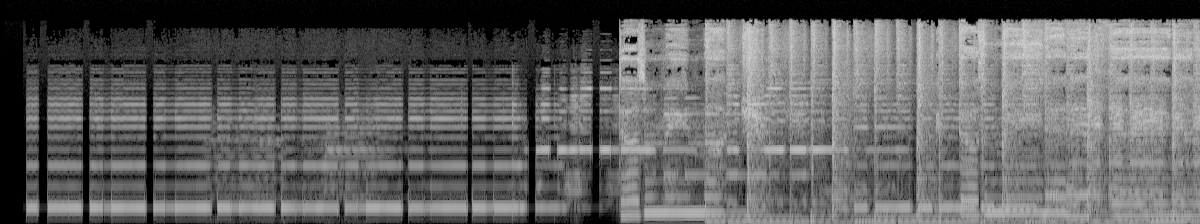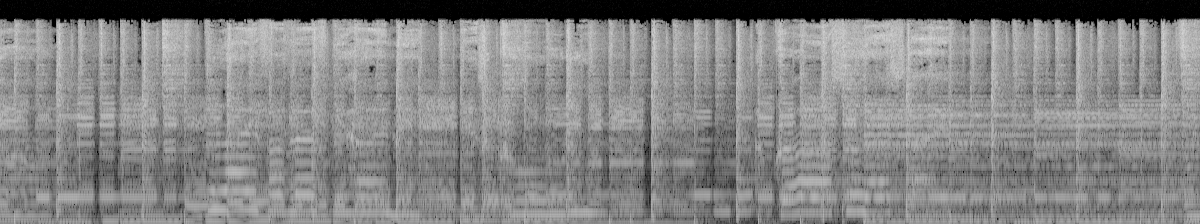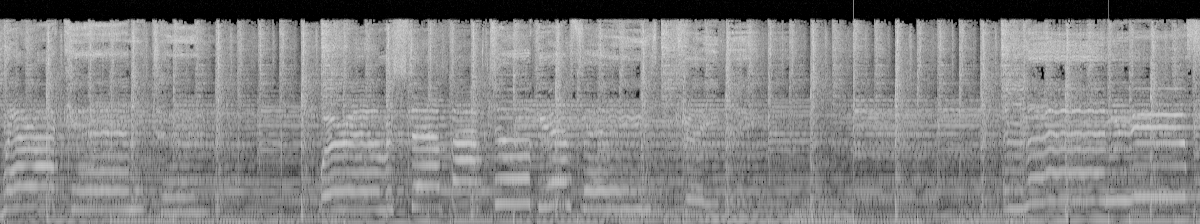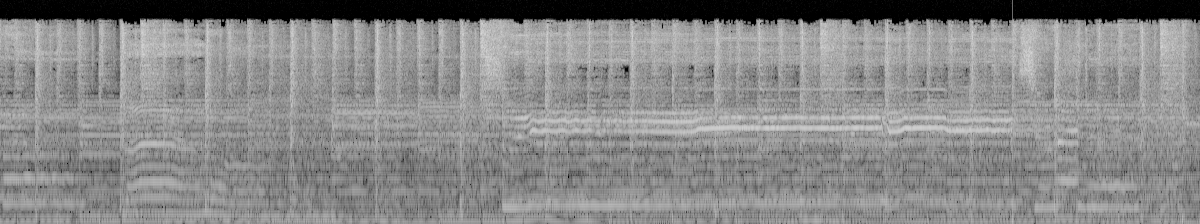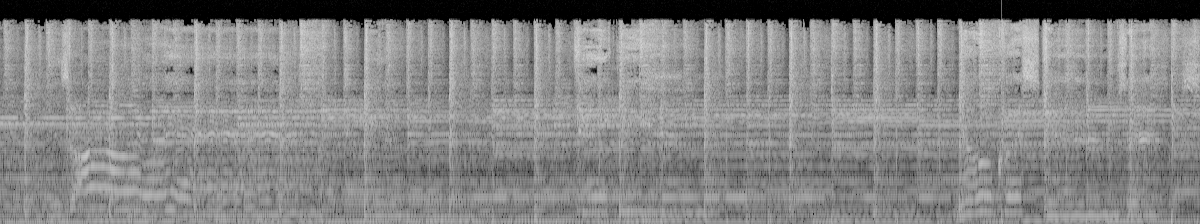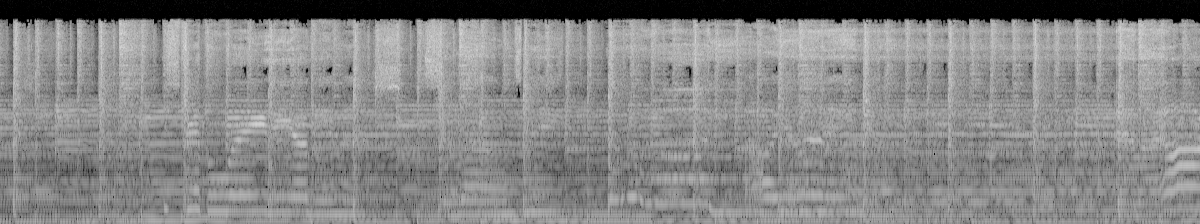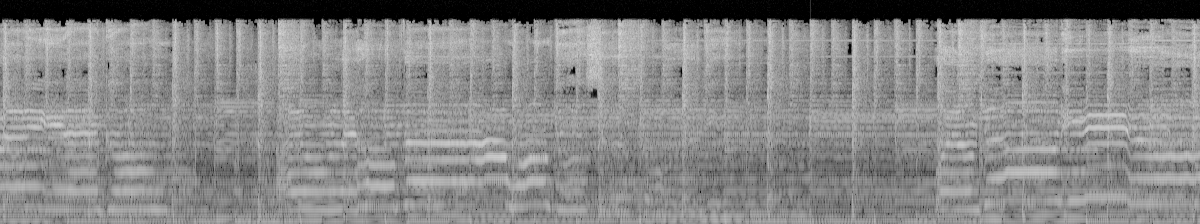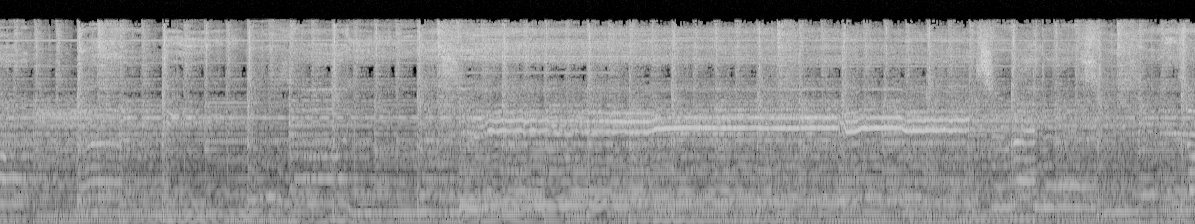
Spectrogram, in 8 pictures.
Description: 天籁美声
她的唱腔中带着标志性的鼻音，轻柔地，舒缓地衬托出一种难以言传的味道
